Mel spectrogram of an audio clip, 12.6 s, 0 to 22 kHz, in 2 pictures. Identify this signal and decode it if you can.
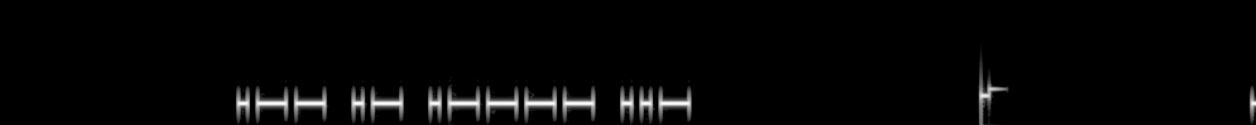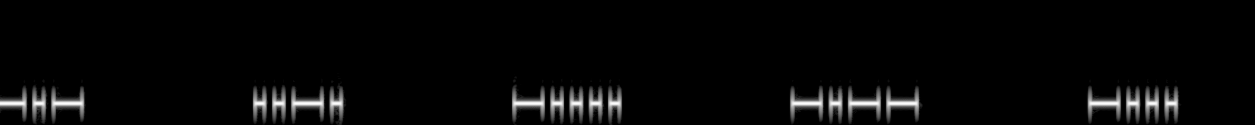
Morse code, heard as a keyed tone, about 25 wpm, spaced as for 12 wpm, 700 Hz. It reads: WA1U KF6YB
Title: USA Call Signs - 6x Character Spacing - 25wpm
